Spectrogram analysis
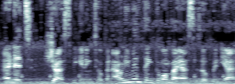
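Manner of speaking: rushed, quick chatter; fast talking. Real, not acted. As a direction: rattle it off at speed. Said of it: "I'm talking like a mile a minute".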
